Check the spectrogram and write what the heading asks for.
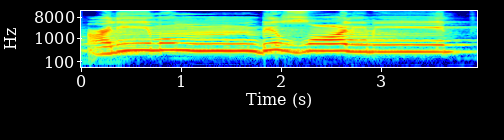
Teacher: علیم تنوین کے بعد با آ گیا, تو تنوین کی آواز کو آپ نے کس میں بدلنا ہے, میم میں بدلنا ہے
